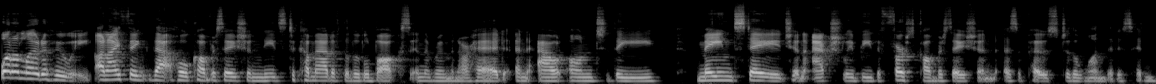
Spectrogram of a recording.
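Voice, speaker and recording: This woman has a fairly low pitch with vocal fry and ordinary pitch variation. She talks at a fairly quick pace with hardly any pauses. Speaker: podcast guest, speaker on potentialism. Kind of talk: casual interview chat.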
